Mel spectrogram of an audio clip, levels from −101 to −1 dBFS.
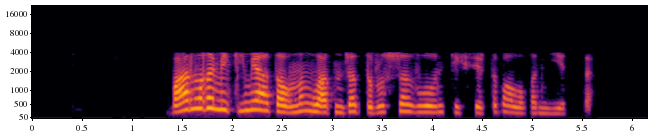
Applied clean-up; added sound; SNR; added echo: none; none; none; none.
